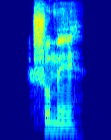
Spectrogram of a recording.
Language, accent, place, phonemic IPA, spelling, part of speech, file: French, France, Lyon, /ʃo.me/, chômer, verb, LL-Q150 (fra)-chômer.wav
- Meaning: 1. to be idle 2. to be out of work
